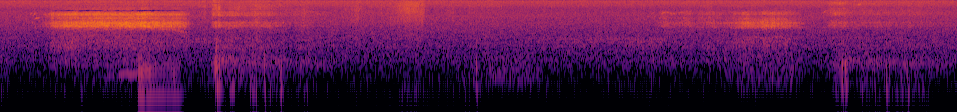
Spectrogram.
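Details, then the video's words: Dreaming two-year-old Cavalier King Charles Spaniel named Elmo snoring: a raspy, breathy snore opens, then softer wheezing breaths and faint snorts follow at uneven intervals. "My dog Elmo dreaming and snoring"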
